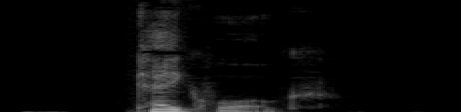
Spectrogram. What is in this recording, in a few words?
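"cakewalk" English, Australian accent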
